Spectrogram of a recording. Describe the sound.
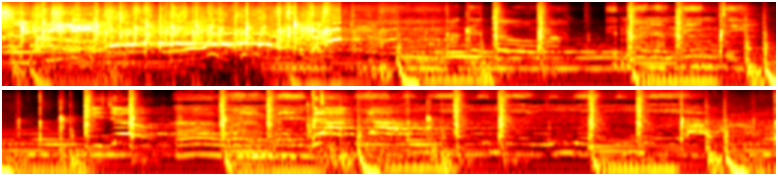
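A loud burst of audience applause, dense and continuous, fills the first couple of seconds before it gives way to music with a voice and sharp rhythmic hits.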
